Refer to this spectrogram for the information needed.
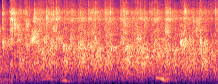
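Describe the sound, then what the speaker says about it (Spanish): A church congregation claps during a sermon, a thick continuous wash of applause from many people lasting a few seconds, with faint voices under it. "Denle un aplauso al Señor."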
